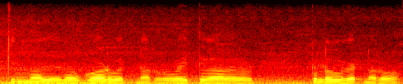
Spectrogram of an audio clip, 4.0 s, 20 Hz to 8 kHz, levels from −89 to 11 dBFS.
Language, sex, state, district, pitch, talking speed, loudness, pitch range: Telugu, male, Andhra Pradesh, Chittoor, 145 Hz, 120 wpm, -15 LUFS, 135-150 Hz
